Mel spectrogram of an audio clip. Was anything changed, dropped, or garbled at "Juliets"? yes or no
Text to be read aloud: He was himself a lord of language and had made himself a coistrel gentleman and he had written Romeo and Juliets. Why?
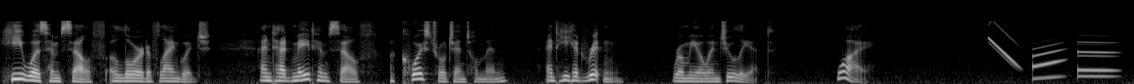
yes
